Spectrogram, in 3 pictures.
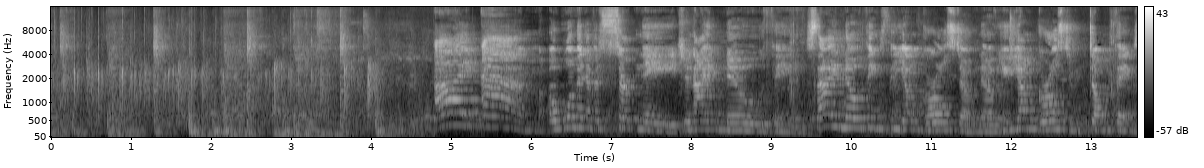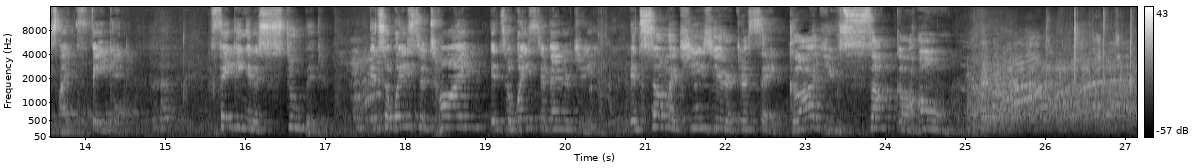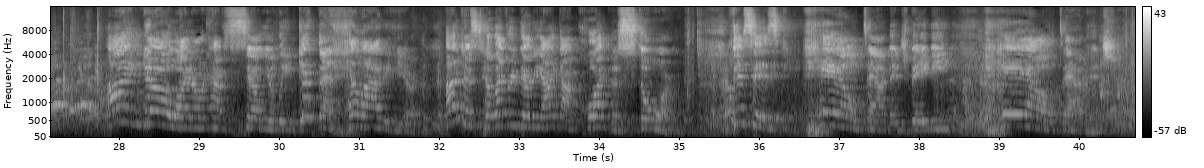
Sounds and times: Music: 0:00.0 - 0:04.5.

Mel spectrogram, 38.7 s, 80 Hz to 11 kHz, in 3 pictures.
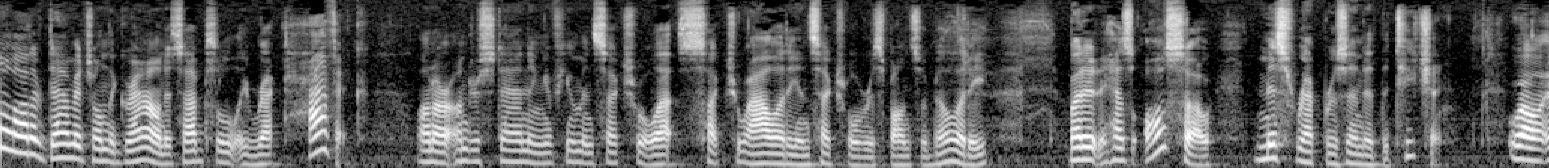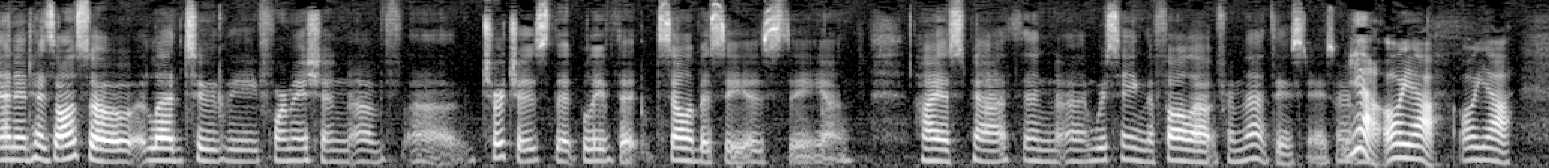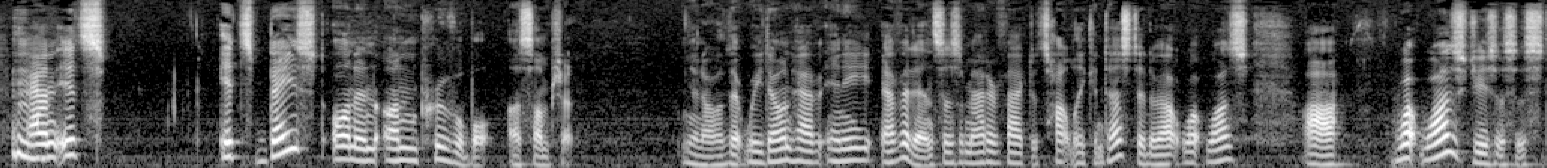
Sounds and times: Inside, small room: 0:00.0 - 0:38.7.

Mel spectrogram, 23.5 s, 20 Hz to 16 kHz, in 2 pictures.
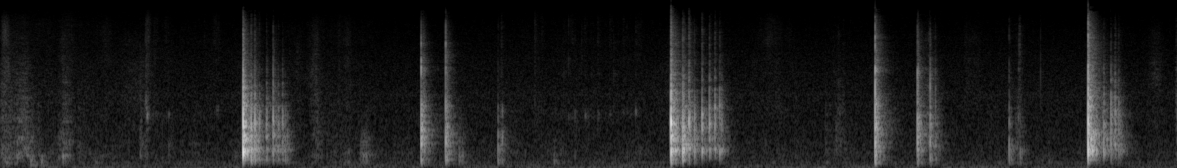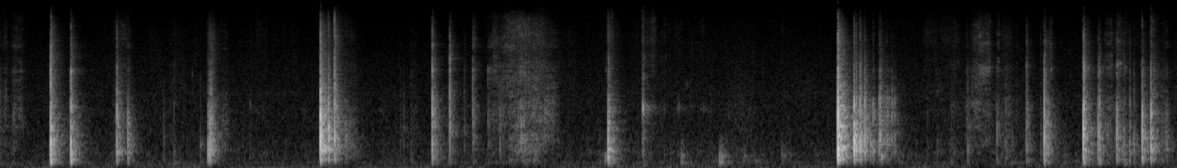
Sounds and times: Inside, small room: 0:00.0 - 0:23.5.

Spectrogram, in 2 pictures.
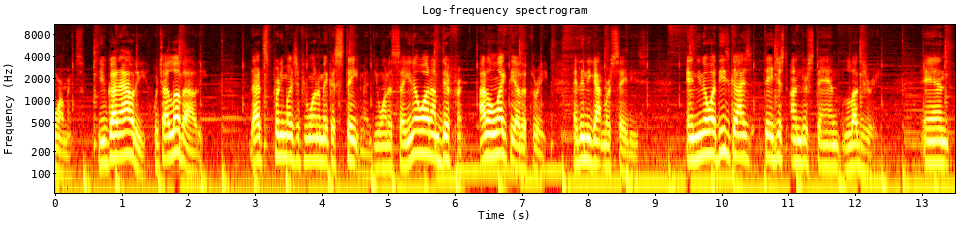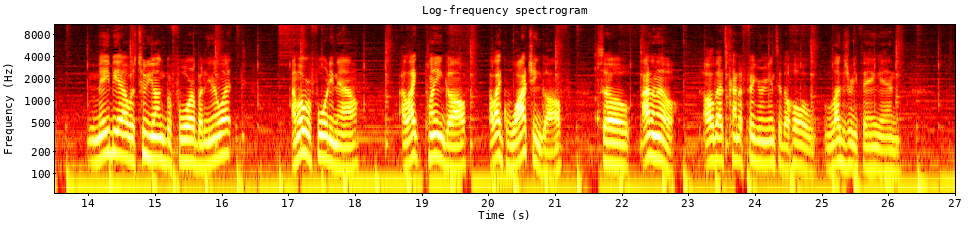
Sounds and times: Speech: 0:00.0 - 0:02.2, 0:03.0 - 0:08.9, 0:09.5 - 0:12.4, 0:13.0 - 0:13.4, 0:14.0 - 0:16.2, 0:17.0 - 0:18.1, 0:18.7 - 0:26.2
Music: 0:00.0 - 0:27.0.

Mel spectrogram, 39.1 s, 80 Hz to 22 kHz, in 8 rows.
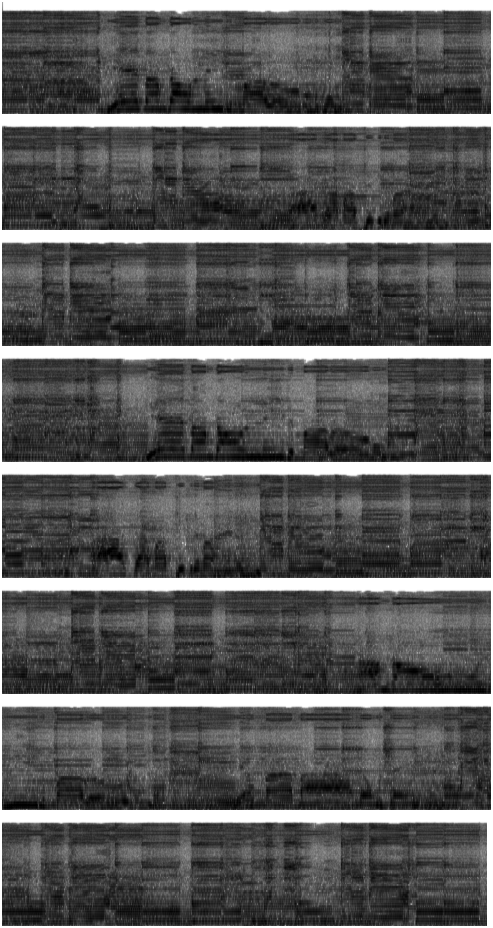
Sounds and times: Music: 0:00.0 - 0:39.0.

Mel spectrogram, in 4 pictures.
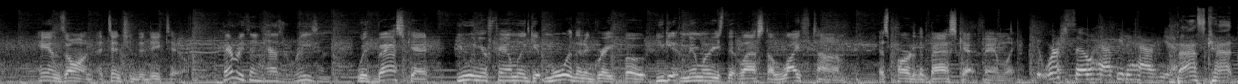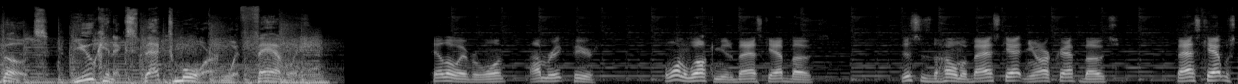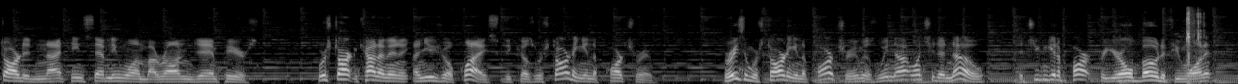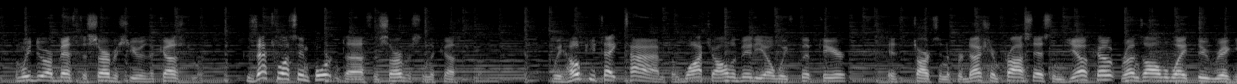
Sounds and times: Music: 0:00.0 - 0:15.8, 0:16.6 - 0:49.5
Speech: 0:00.4 - 0:15.5, 0:16.7 - 0:18.4, 0:19.0 - 0:20.5, 0:21.4 - 0:23.6, 0:24.2 - 0:27.3, 0:28.0 - 0:31.3, 0:32.0 - 0:41.7, 0:42.6 - 0:49.5.

